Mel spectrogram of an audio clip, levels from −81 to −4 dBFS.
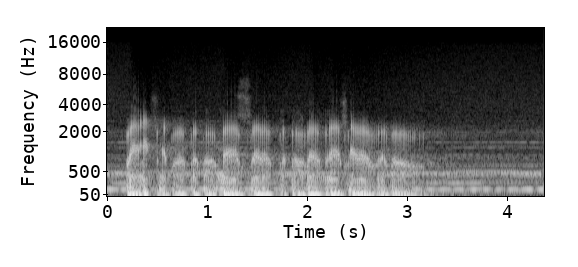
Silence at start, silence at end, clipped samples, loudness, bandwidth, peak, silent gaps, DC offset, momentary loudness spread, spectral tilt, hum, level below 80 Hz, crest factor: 0 s; 0 s; under 0.1%; -21 LUFS; 6.8 kHz; -4 dBFS; none; under 0.1%; 11 LU; -8 dB/octave; none; -22 dBFS; 16 dB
